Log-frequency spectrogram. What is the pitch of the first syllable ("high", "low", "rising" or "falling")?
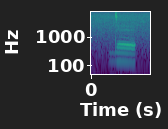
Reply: low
